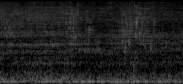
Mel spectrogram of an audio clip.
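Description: Tap water gushes steadily into a sink or basin while a dog is being washed, a continuous close, loud hiss filling the whole moment with no talking.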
